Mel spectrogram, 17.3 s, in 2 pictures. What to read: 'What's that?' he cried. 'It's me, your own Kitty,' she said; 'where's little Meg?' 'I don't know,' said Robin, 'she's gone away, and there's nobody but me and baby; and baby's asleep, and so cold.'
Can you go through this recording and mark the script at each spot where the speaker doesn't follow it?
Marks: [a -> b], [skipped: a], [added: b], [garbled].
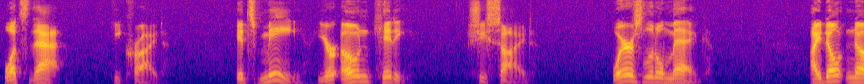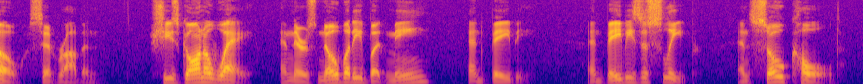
'What's that?' he cried. 'It's me, your own Kitty,' she [said; -> sighed] 'where's little Meg?' 'I don't know,' said Robin, 'she's gone away, and there's nobody but me and baby; and baby's asleep, and so cold.'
